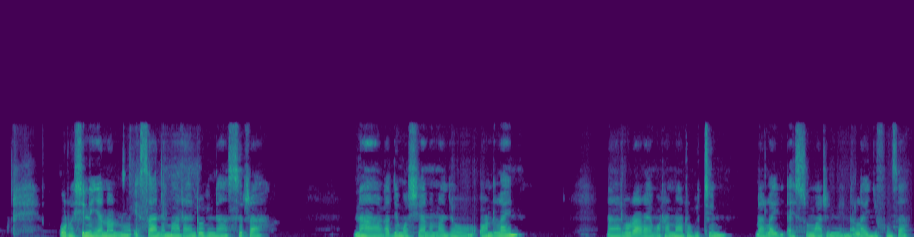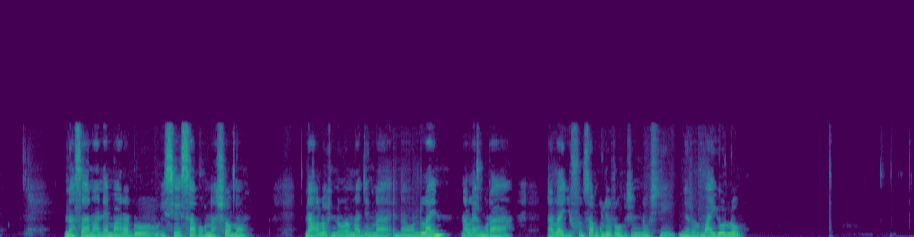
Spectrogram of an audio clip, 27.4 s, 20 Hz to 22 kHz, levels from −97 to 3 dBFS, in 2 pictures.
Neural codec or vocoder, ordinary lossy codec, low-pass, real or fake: vocoder, 22.05 kHz, 80 mel bands, Vocos; none; none; fake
